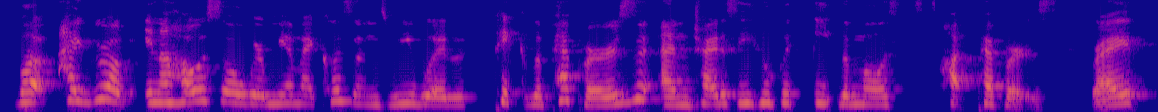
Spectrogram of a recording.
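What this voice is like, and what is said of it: Slight Caribbean Jamaican accent. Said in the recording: “You may hear a little spicy Caribbean accent going on here because I'm from, ... I grew up in Jamaica”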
